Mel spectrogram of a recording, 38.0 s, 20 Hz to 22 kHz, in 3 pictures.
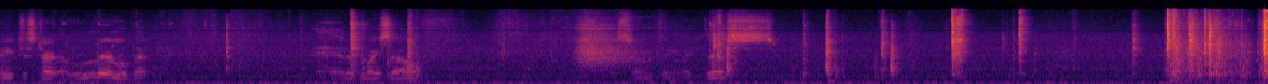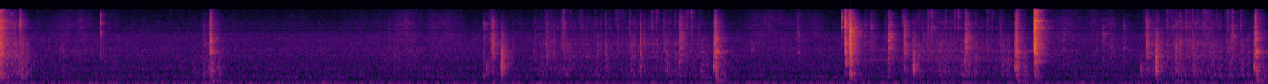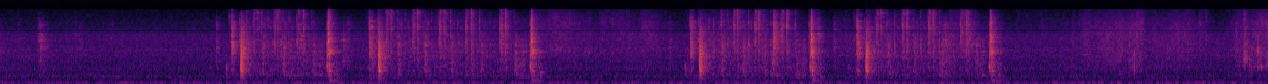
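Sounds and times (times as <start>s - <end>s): sewing machine clacking: 11.6s - 13.0s, 24.1s - 25.4s, 27.6s - 30.8s, 32.2s - 35.4s.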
